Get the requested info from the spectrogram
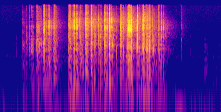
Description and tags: This is from a library of sounds I call "PET Sounds", after the plastic material PET that's mainly used for water bottles. This library contains various sounds/loops created by using waste plastic in an attempt to give this noxious material at least some useful purpose by acoustically "upcycling" it.
waste, ecology, plastic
